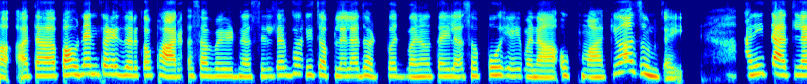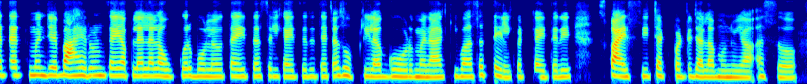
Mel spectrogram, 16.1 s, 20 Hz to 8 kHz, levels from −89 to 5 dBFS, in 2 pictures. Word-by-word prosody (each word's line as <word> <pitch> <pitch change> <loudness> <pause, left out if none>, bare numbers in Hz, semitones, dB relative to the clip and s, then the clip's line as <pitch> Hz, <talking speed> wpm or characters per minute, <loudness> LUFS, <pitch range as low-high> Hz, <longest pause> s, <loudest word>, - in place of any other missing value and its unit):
आता 225 +1 +2
पाहुण्यांकडे 265 +1 +4
जर 235 -1 +1
का 230 - +1
फार 200 -3 +6
असा 220 -1 -2
वेळ 215 0 -3
नसेल 210 +1 -5
तर 240 - 0
घरीच 255 0 -5
आपल्याला 220 -2 0
झटपट 220 -1 -4
बनवता 205 +1 -2
येईल 210 0 -3
असं 225 +2 -4
पोहे 235 -3 -1
म्हणा, 190 -2 +2
उपमा 195 -4 -1
किंवा 315 +4 +2
अजून 285 -10 +2
काही. 165 0 -6 0.7
आणि 270 +3 0
त्यातल्या 250 -2 +7
त्यात 240 -1 +2
म्हणजे 240 -1 +2
बाहेरून 235 +1 +3
काही 230 0 +2
आपल्याला 220 0 0
लवकर 220 0 -3
बोलावता 205 +1 -3
येत 210 +1 -3
असेल 215 0 -7
काहीतरी 200 +1 -4
त्याच्या 210 +1 -4
सोबतीला 210 -3 -1
गोड 200 -1 -1
म्हणा 190 -1 +2
किंवा 210 -1 -3
असं 205 +5 -3
तेलकट 200 -3 -3
काहीतरी, 195 +1 -3 0.3
स्पाइसी, 215 -2 +5
चटपट 215 -2 -3
ज्याला 190 -2 0
म्हणूया 190 -2 0
असं. 180 -4 -5
215 Hz, 170 wpm, -25 LUFS, 200-235 Hz, 0.7 s, त्यातल्या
